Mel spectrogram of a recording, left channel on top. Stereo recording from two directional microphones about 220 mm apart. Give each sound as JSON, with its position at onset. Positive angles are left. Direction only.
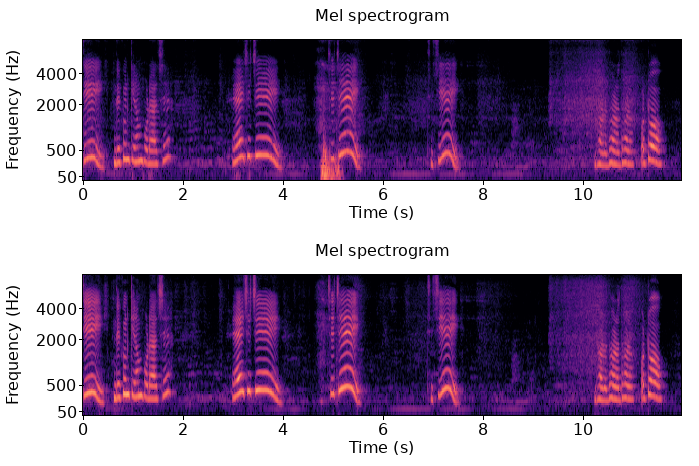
{"t": 0.0, "sound": "speech", "side_deg": -40}
{"t": 2.9, "sound": "speech", "side_deg": -35}
{"t": 6.8, "sound": "speech", "side_deg": -30}
{"t": 10.2, "sound": "speech", "side_deg": -35}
